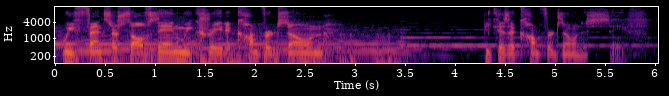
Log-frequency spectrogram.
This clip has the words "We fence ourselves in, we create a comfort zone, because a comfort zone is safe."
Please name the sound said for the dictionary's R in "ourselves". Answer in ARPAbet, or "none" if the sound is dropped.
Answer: R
